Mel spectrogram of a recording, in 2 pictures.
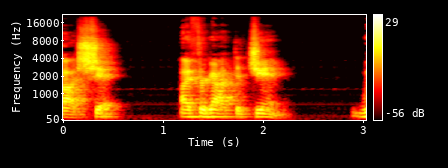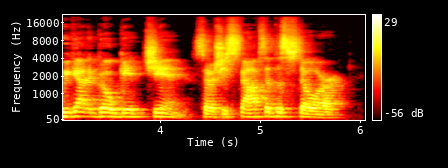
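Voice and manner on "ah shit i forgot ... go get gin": ordinary talk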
